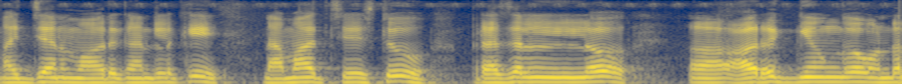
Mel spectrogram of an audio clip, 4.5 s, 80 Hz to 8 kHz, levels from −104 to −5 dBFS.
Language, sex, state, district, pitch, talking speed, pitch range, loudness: Telugu, male, Andhra Pradesh, Manyam, 155 Hz, 120 wpm, 150-165 Hz, -14 LUFS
